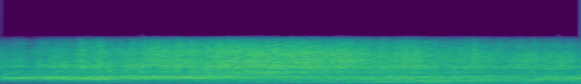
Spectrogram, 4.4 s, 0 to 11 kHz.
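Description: Loud, steady jet engine noise from Blue Angels F/A-18 Hornets flying overhead.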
